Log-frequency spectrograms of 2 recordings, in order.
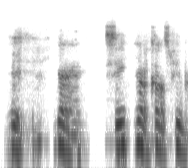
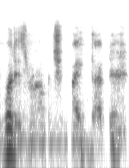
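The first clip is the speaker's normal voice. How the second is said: imagined listener; 11 dB quieter than usual. Retold or imitated. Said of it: "Y'all probably looking at me like".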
